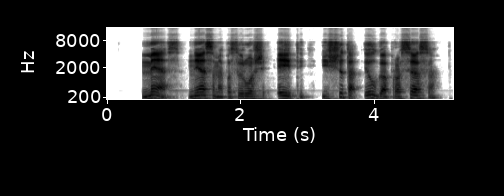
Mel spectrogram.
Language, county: Lithuanian, Marijampolė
